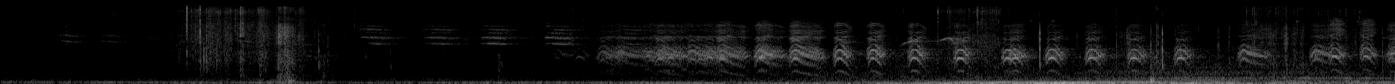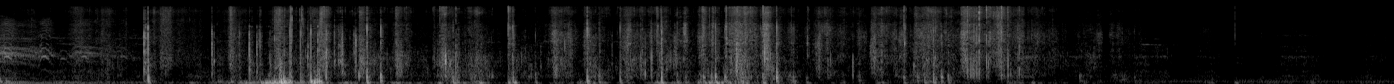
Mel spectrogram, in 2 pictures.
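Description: A run of rapid, evenly repeated harsh calls from an animal in the middle. In the second half it gives way to footsteps crunching through dry leaf litter on the forest floor, which are the loudest part.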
